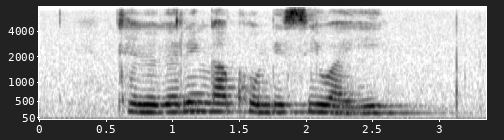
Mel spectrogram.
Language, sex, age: Tsonga, female, 18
